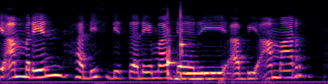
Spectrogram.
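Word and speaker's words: عمرو: Nah, di sini an Abi Amrin, hadis diterima dari Abi Amr. Kalau ada wawu ini dibacanya Amr, kalau tidak ada wawu dibacanya Umar.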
